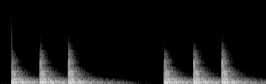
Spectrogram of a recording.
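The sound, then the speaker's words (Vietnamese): Knocking on an apartment door: six sharp, loud raps in two groups of three, with a short pause between the groups and each knock ringing briefly. “Gõ cửa nửa ngày trời, không ai trả lời.”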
